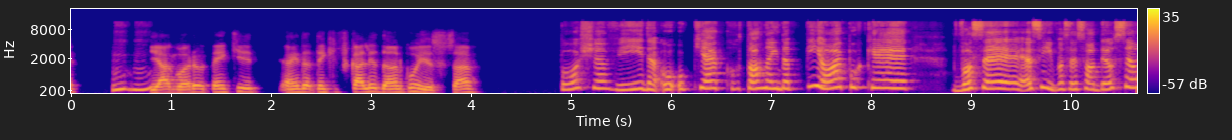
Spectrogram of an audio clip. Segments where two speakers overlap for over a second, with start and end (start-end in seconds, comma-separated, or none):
none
